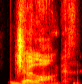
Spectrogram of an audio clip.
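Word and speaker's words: Geelong: Jalong. I know it has two E's, but just say one E.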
